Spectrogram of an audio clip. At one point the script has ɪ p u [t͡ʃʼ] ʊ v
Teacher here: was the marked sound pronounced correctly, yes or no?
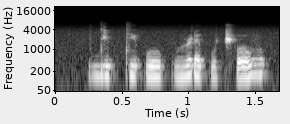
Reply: yes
